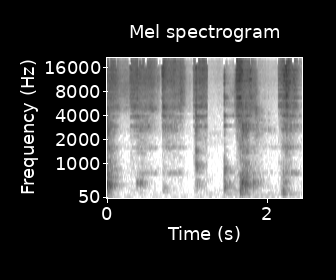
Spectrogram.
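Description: Vermicelli frying on a low to medium flame is stirred in a pan, giving soft intermittent scraping and clinking strokes in an even rhythm, fairly quiet and close.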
